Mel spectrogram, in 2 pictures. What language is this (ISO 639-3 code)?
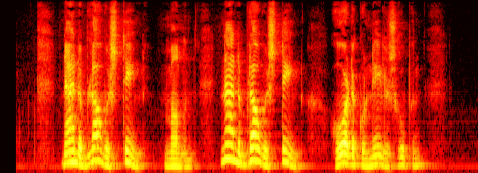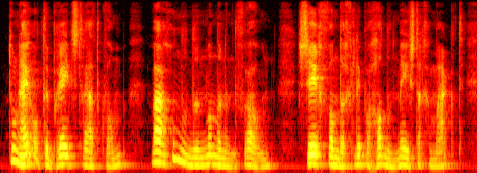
nld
